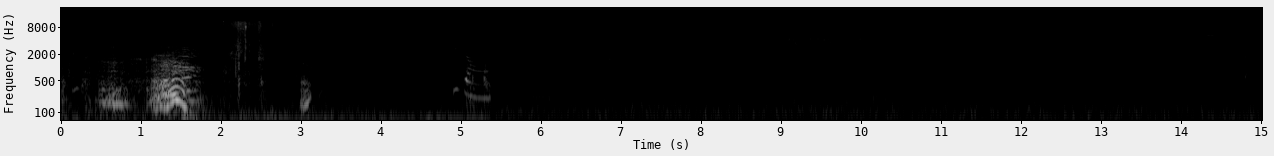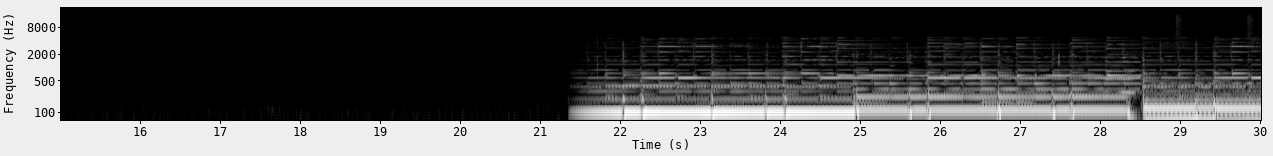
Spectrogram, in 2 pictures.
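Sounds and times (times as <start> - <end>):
faint bird chirps: 18.8 - 20.6.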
